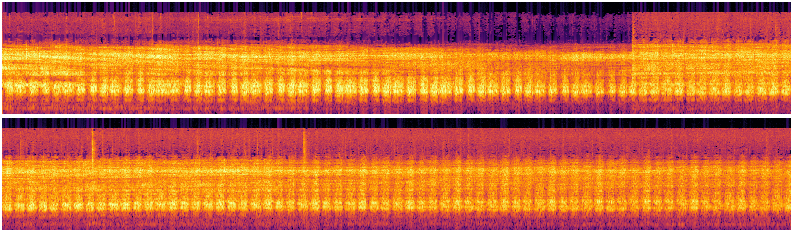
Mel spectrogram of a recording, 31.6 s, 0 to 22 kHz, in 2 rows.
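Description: Sound decoder of a Broadway Limited Imports Great Northern S-2 4-8-4 model steam locomotive playing rapid, steady exhaust chuffs, synchronized with the driving wheels, through its small onboard speaker as the model runs. The chuffing grows slightly quieter toward the end.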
